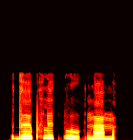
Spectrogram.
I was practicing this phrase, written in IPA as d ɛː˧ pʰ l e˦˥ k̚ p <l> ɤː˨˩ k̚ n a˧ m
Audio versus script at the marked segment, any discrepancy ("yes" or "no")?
no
